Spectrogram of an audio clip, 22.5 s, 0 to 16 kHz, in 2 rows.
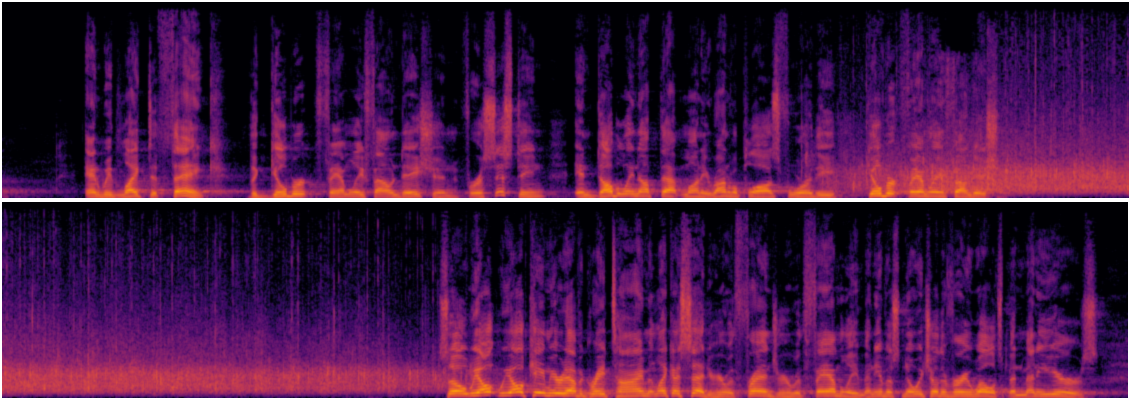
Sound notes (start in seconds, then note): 13.1 applause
